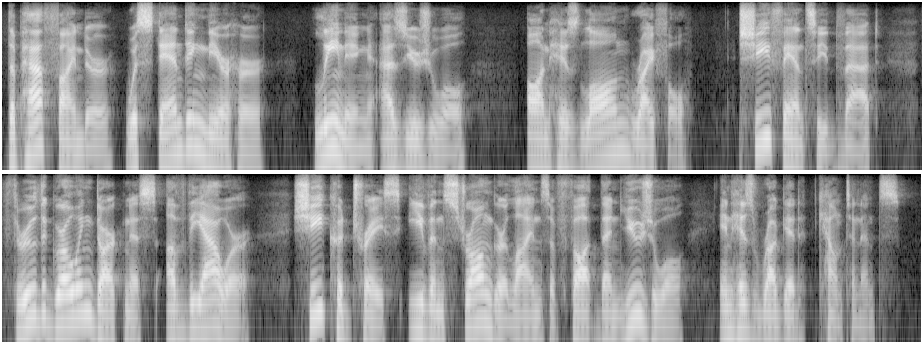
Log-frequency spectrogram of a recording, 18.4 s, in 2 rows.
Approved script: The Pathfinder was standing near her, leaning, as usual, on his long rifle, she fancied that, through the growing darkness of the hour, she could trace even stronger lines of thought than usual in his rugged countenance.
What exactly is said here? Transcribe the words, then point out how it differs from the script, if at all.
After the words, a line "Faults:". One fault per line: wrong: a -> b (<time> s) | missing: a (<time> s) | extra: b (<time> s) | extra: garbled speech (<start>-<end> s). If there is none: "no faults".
The Pathfinder was standing near her, leaning, as usual, on his long rifle, she fancied that, through the growing darkness of the hour, she could trace even stronger lines of thought than usual in his rugged countenance.
Faults:
no faults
